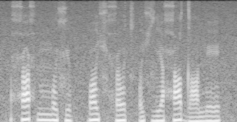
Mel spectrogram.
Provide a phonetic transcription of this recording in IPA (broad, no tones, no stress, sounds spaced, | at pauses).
ħ ɔ ħ mː o xʲ o pː ɔ ç ħ o t͡sʼ ɔ ç lʲ e ħ ɘ dˤ i m e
